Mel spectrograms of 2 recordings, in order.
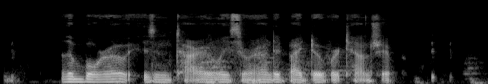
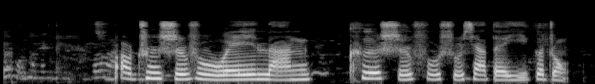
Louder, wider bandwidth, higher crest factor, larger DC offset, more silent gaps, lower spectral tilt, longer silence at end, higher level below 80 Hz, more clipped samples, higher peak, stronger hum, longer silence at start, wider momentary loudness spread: second, -21 LUFS vs -14 LUFS; first, 11.5 kHz vs 8.2 kHz; about the same, 18 dB vs 14 dB; neither; neither; first, -6 dB/octave vs -3.5 dB/octave; second, 0.05 s vs 0.3 s; first, -44 dBFS vs -58 dBFS; neither; about the same, -4 dBFS vs -2 dBFS; neither; about the same, 0.05 s vs 0.05 s; first, 20 LU vs 10 LU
